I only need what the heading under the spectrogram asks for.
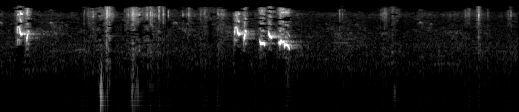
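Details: Bulbul mating song urging a female to breed: an opening chirp, soft rustling taps, then a loud, fast cluster of sweet, dropping whistles, fading to quiet.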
